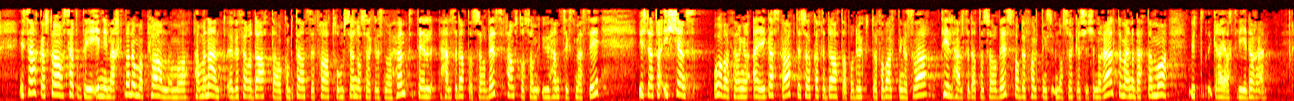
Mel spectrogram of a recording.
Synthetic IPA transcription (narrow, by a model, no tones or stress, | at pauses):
ʔɪsɑːkɑst̪oːʁsɛnt̪əpʰɑt̪ʰiːəʔɪnːɪmɑʁknɑd̪əʊmɑpʰlɑːnn̩ɔmɔpʰæʁmɑnɛnt̪ʰøːʋəføːʁəd̪ɑːt̪ɑɔkʊmpət̪ʰɑnsəfʁɑt̪ʰʁʊmsəʉnd̪əʁsøːkəlsn̩ɔhœnt̪ʰːɪlhɛlsəd̪ɑːt̪ɑsœɾʋɪsfʁɑmst̪oːsɔmʉːɦɛnsɪk̚t̪smɛsːɪ | ʋɪstd̪ʉɑt̪d̪ə̰ʔɪçːəɛns | oːʋəʁføːɾɪŋɑ̰ʋʔæɪɡɑskɑːpt̪ʰɪlsoːkɑlt̪əd̪ɑːt̪ɑpʰɾʊd̪ʉkt̪ɔfɔɾʋɑlt̪nɪŋɑsʋɑːʁt̪ʰɪlɦɛlsəd̪ɑːt̪ɑsœʁʋɪsfɔʁbəfɔlknɪŋsʉnd̪əʁsøːkəlsəçɛnəʁɛlt̪ɔmæɪnəʁd̪ɛt̪ːəmɔʔʉːt̪ɡʁæɪɑsʋiːd̪ɑʁə̰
